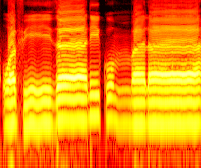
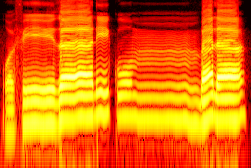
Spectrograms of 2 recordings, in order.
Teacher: membaca ikhfa syafawi, yaitu tidak menahan suara mimnya, harusnya ditahan. Contoh misalnya yang tidak menahan wa fi dzalikum bala.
